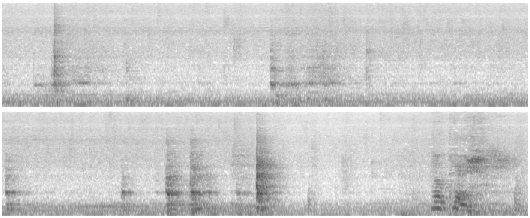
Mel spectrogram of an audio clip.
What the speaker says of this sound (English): let me stir my potatoes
